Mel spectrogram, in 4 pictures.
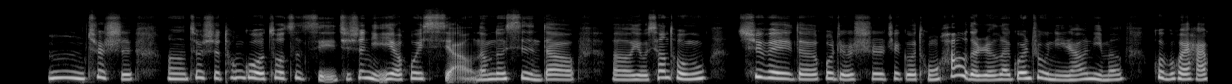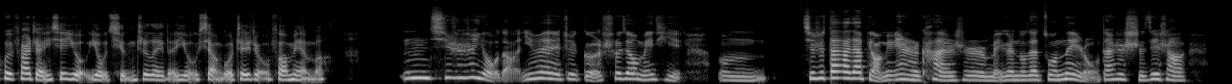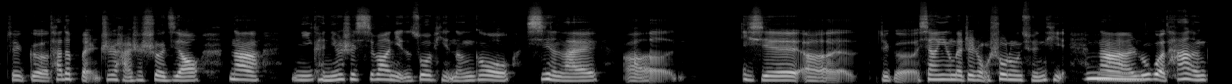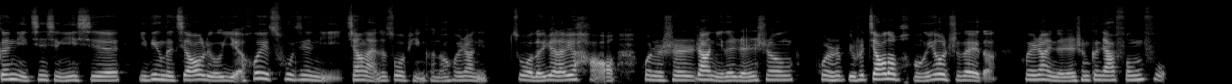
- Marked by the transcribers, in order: laughing while speaking: "这种方面吗？"; other background noise
- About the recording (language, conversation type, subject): Chinese, podcast, 你怎么让观众对作品产生共鸣?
